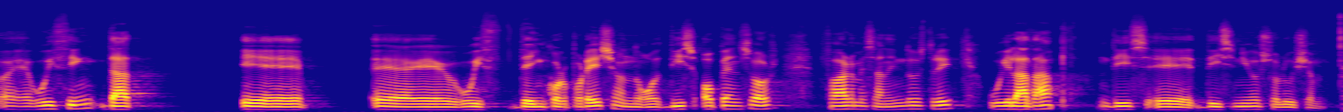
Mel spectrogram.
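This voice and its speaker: Speaking with a Spanish accent, a man at medium pitch talks fairly slowly with fairly even intonation and long, frequent pauses. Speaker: conference panelist, researcher. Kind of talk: panel discussion Q&A. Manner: halting, many fillers.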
